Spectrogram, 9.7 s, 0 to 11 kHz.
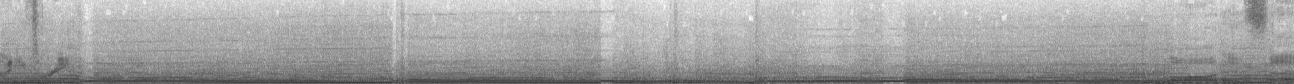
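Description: A Formula 3 race car engine at Oulton Park, heard onboard, screams loudly at high revs, shifting through gears with sharp pitch drops and climbs, with a brief announcer voice over it.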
